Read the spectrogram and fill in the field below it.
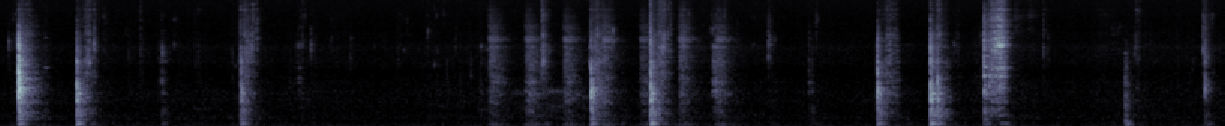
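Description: A knife chops on a wooden cutting board in sharp, uneven knocks.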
